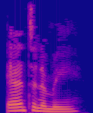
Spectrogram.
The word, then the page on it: antonymy: British English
